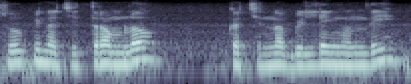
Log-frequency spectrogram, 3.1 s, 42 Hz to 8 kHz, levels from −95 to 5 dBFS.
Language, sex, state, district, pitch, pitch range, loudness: Telugu, male, Telangana, Mahabubabad, 155 Hz, 145-165 Hz, -19 LUFS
